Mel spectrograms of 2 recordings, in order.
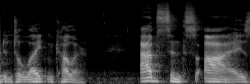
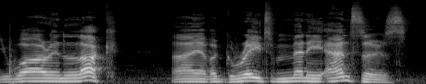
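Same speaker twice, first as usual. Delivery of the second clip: smooth, rich, silky voice. An elf shop owner answers a customer with a question, in a smooth, rich voice. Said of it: "The elf's voice is smooth as silk and rich as clotted cream".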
